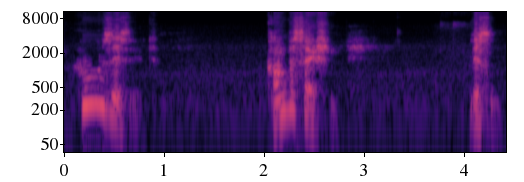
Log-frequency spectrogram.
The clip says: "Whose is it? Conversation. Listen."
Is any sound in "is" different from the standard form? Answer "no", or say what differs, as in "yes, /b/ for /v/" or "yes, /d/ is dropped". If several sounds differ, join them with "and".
no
